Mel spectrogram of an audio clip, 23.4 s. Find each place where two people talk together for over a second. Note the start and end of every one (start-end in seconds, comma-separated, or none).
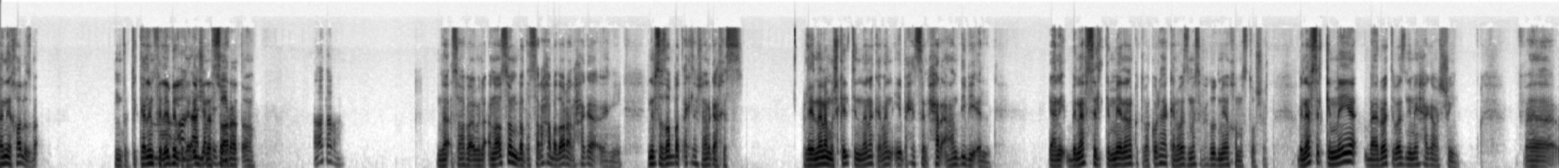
2.2-3.5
